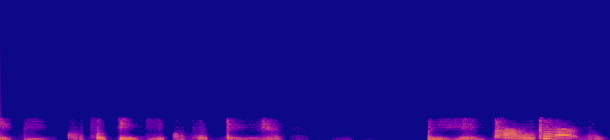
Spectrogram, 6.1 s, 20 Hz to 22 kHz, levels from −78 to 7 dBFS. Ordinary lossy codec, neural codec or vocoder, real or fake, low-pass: AAC, 24 kbps; codec, 44.1 kHz, 0.9 kbps, DAC; fake; 3.6 kHz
